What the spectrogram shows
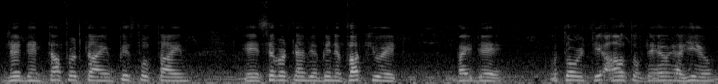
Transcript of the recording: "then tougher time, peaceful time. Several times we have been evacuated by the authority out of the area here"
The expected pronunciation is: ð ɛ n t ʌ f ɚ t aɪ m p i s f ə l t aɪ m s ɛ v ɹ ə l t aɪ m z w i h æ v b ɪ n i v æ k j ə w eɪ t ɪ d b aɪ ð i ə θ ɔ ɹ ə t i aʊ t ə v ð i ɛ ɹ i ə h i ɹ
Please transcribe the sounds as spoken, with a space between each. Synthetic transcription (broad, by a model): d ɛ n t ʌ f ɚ t aɪ m p i s f ə l t aɪ m s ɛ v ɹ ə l t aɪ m w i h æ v b ɪ n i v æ k j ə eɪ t b aɪ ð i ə t ɔ ɹ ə t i aʊ t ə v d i ɛ ɹ i ə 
